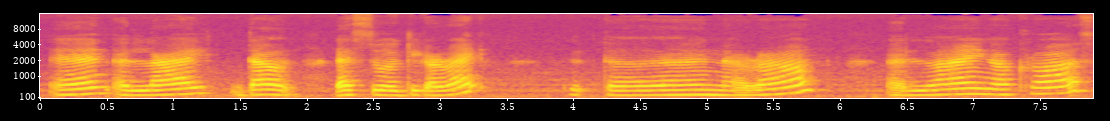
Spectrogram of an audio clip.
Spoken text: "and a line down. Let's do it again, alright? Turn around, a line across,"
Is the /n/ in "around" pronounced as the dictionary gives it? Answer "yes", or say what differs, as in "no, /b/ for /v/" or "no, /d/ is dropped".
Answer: yes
